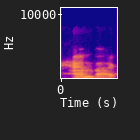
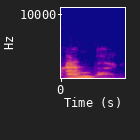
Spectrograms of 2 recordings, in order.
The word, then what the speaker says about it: handbag: says handbag it's ridiculous people say handbag or handbag the N or the M but they don't say handbag okay so that is assimilation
